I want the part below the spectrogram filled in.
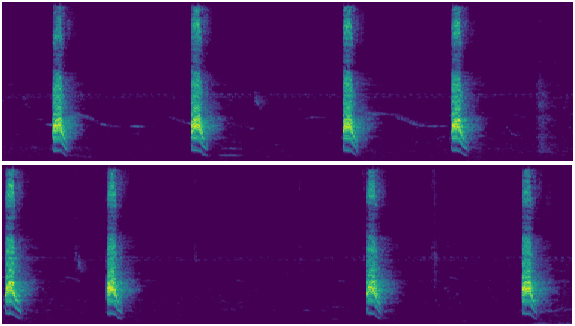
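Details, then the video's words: Long-tailed shrike, used as a lure for a shrike that will not sing. Eight harsh, falling rasps are spaced one to two seconds apart, with a longer gap before the last two and a soft low thump at the end. "BURUNG CENDET GACOR DOR, pancingan ampuh cendet gak mau bunyi"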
